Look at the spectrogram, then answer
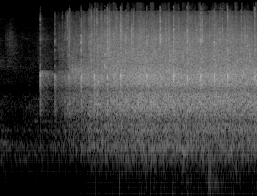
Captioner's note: audience applauding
